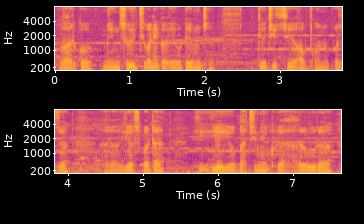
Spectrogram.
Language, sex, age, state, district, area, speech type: Nepali, male, 30-45, West Bengal, Jalpaiguri, rural, spontaneous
